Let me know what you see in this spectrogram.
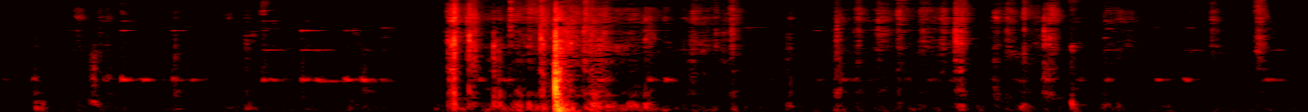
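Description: Two rams butting heads: one sharp crack of the clash about three seconds in, with light scattered patter of hooves on gravel around it.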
